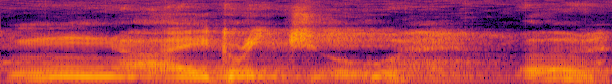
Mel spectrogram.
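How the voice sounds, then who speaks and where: An actor playing a feeble, suspicious old king, weary and querulous, halting and mumbling in an audio drama. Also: fairly high pitch, vocal fry, darkish tone, slight background noise, full character voice. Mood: querulous, unwelcoming. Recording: reverberant hall, faint music behind.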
